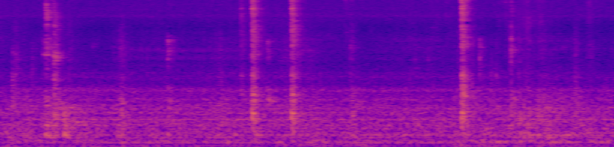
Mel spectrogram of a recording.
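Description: Chopsticks and leaf-wrapped sushi being handled over a plate: a few sharp clicks, the loudest three about two and a half, three and four and a half seconds in, with softer ticks and light handling noises between.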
